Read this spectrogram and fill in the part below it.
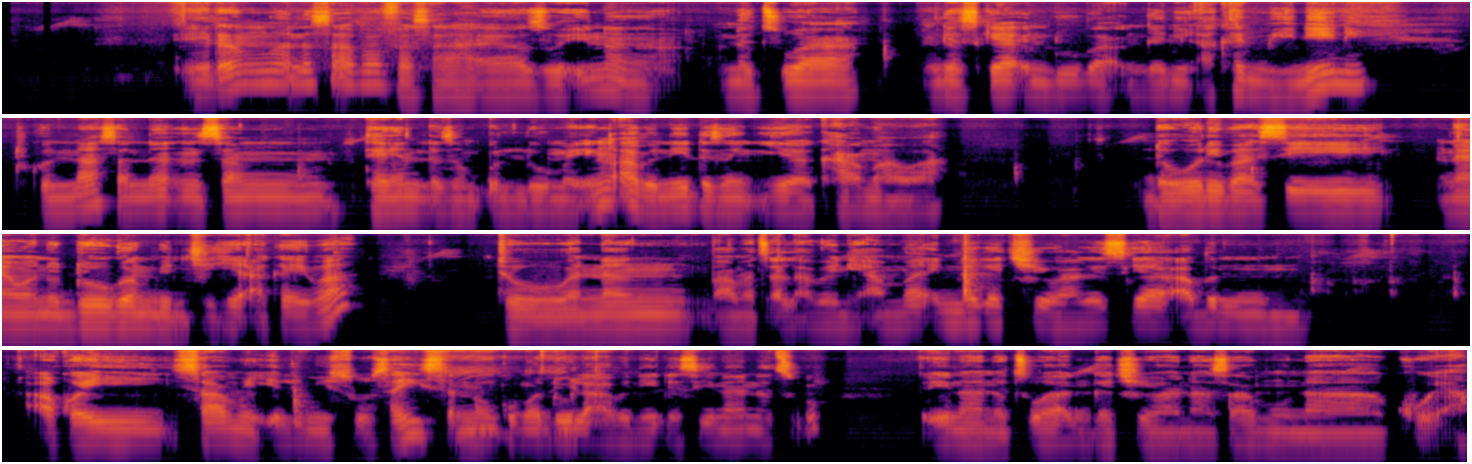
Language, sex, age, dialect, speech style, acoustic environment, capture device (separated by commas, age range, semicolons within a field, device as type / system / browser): Hausa, male, 18-24, Nigeria - Kano, happy, silence, mobile / Linux / Chrome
